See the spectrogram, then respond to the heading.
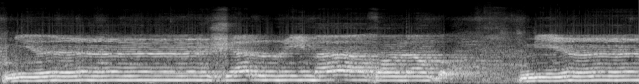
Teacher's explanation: Rongga mulut kita ketika kita membaca nun mati ini sudah bersiap membaca syin. Itu artinya ikhfa. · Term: ikhfa hakiki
